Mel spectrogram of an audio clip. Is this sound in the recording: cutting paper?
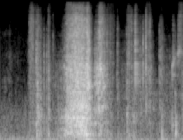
yes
